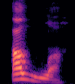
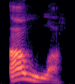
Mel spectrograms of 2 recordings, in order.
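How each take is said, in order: Both takes have the same delivery.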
